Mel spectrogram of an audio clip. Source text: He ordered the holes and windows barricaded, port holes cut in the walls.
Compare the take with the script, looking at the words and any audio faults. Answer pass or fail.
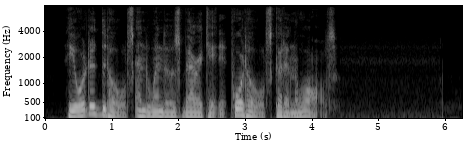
pass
